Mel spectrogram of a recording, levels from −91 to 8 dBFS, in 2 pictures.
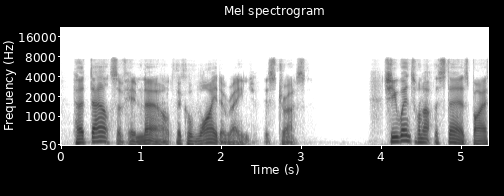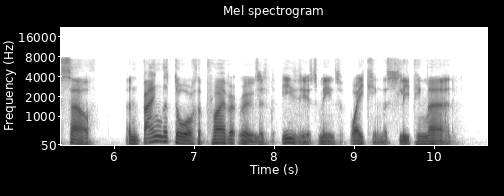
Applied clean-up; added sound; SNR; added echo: neural mask model DeepFilterNet 3.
